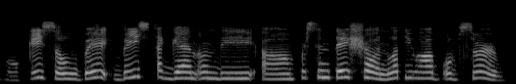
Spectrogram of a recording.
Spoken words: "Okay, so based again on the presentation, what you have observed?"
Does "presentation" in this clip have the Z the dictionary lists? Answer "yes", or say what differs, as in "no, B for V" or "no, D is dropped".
no, S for Z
